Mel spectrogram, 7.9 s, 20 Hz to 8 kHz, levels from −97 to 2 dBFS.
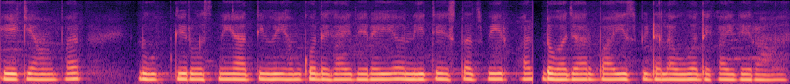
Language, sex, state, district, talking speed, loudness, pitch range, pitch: Hindi, female, Bihar, Araria, 210 wpm, -16 LUFS, 190-200 Hz, 190 Hz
